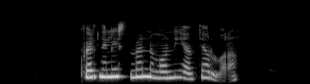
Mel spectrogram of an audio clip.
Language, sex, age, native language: Icelandic, female, 17, Icelandic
